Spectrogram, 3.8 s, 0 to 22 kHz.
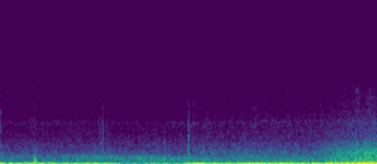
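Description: A 1965 Ford Mustang Fastback drives along with a low, steady engine rumble that dips briefly then swells back as it pulls away, with road noise underneath.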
